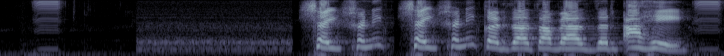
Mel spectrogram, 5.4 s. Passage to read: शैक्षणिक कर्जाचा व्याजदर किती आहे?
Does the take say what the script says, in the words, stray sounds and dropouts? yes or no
no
